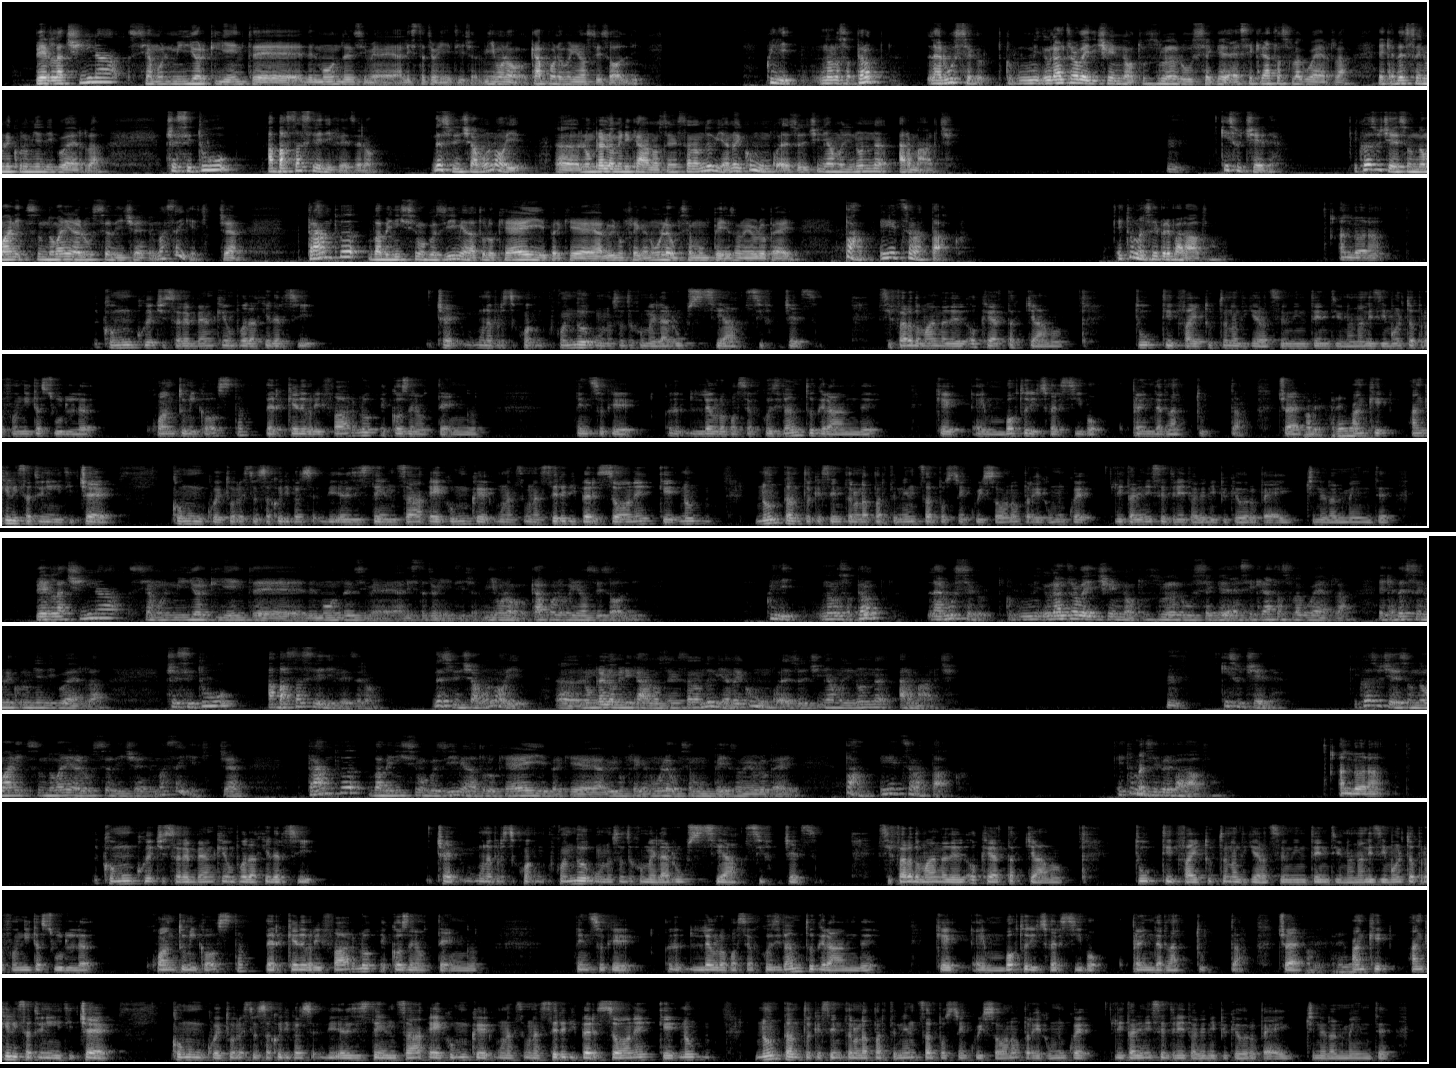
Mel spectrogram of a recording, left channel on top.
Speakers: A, on the left; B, on the right.
A: Per la Cina siamo il miglior cliente del mondo insieme agli Stati Uniti, cioè vivono, campano con i nostri soldi. Quindi non lo so, però la Russia, un'altra roba che dicevi no, tu sulla Russia, che è- si è creata sulla guerra e che adesso è in un'economia di guerra. Cioè se tu abbassassi le difese, no? Adesso diciamo noi, eh, l'ombrello americano se ne sta andando via, noi comunque adesso decidiamo di non armarci.
B: Mm,
A: Che succede? E cosa succede se un domani, se un domani la Russia dice, ma sai che c'è? Trump va benissimo così, mi ha dato l'ok perché a lui non frega nulla, siamo un peso noi europei. Pam, inizia un attacco. E tu
B: Beh,
A: non sei preparato.
B: allora, comunque ci sarebbe anche un po' da chiedersi Cioè, una pers- qua- quando uno stato come la Russia si, cioè, si- si fa la domanda del ok, attacchiamo, tu ti fai tutta una dichiarazione di intenti, un'analisi molto approfondita sul quanto mi costa, perché dovrei farlo e cosa ne ottengo. Penso che eh, l'Europa sia così tanto grande che è un botto dispersivo prenderla tutta. Cioè,
A: Vabbè, prende...
B: anche, anche gli Stati Uniti, cioè, Comunque tu avresti un sacco di, pers- di resistenza e comunque una, una serie di persone che non, non tanto che sentono l'appartenenza al posto in cui sono, perché comunque gli italiani sentono italiani più che europei, generalmente,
